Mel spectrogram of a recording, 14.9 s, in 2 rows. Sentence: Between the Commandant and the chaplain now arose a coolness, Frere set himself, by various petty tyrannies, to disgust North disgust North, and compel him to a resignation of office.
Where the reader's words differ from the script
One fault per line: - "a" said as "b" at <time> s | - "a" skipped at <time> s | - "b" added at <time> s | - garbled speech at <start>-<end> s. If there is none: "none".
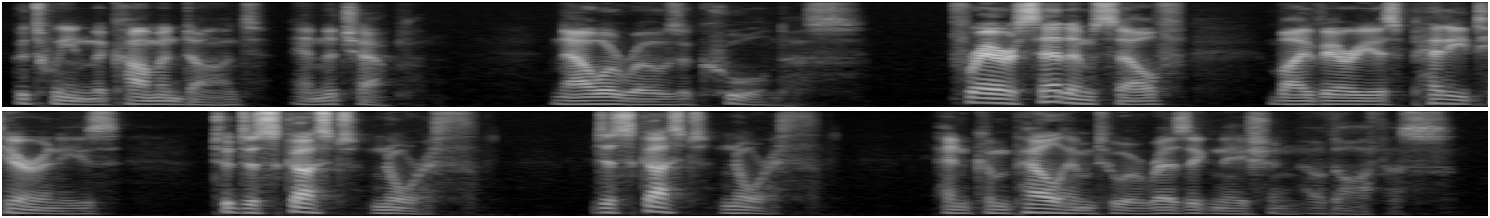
none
